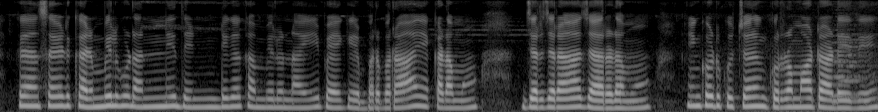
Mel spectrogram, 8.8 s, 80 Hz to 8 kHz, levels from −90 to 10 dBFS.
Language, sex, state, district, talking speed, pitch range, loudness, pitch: Telugu, female, Andhra Pradesh, Anantapur, 90 wpm, 205-235 Hz, -32 LUFS, 220 Hz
